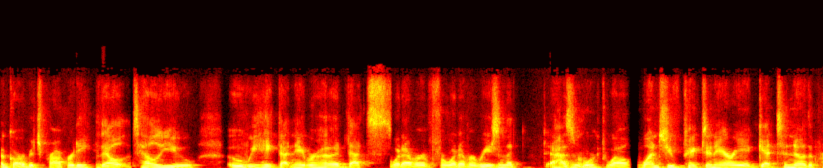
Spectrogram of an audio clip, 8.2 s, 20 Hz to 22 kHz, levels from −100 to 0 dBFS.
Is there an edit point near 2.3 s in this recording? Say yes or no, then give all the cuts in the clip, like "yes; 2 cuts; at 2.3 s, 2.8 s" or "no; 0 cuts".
no; 2 cuts; at 1.0 s, 6.4 s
